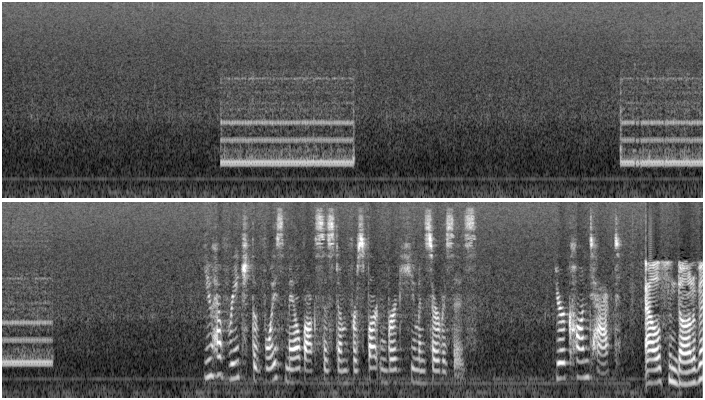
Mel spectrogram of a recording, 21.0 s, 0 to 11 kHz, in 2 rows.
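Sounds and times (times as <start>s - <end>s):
faint steady hum: 0.0s - 21.0s
telephone ringback tone: 3.3s - 5.3s, 9.3s - 11.3s.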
